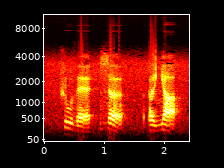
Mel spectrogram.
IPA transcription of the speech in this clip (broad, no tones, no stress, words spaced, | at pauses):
t͡ʃu ðɛ | zɜ | ʔɜʎa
